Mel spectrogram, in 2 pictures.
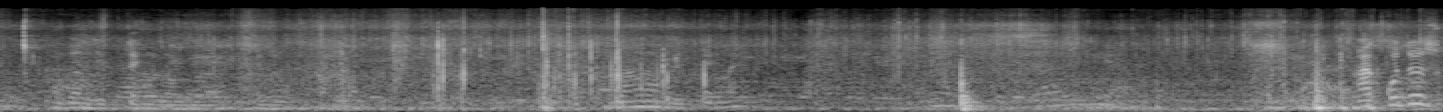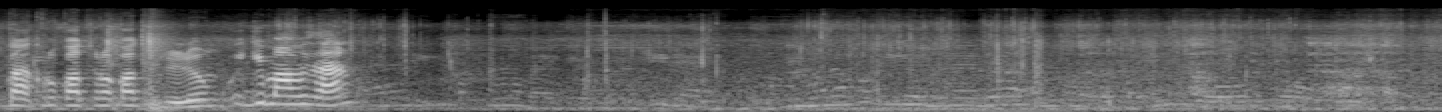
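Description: Paper and plastic wrapping rustle and crinkle.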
